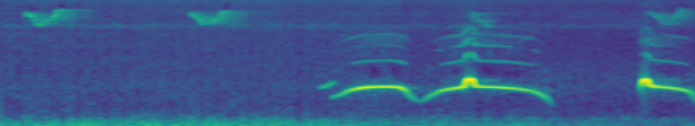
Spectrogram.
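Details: Green pigeon calling in a quiet setting with a low background hum: two looping whistles that rise and then fall, followed by a short downslurred note. Thin high chirps from another bird come just before.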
